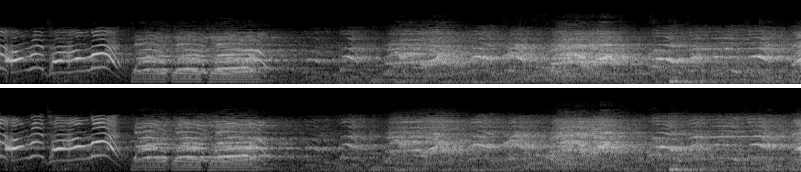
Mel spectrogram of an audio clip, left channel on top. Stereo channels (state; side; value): normal; both; correlation 0.57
